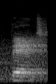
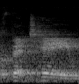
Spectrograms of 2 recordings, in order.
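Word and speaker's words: fête: Uh and I think it's pronounced fet or fete which is the French word for holiday.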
